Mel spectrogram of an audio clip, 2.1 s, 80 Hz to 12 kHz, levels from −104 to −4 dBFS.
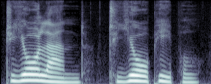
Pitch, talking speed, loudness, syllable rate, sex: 190 Hz, 140 wpm, -15 LUFS, 3.9 syllables/s, female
